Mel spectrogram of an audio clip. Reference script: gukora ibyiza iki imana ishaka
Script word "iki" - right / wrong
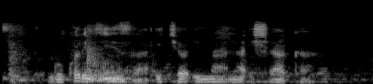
wrong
